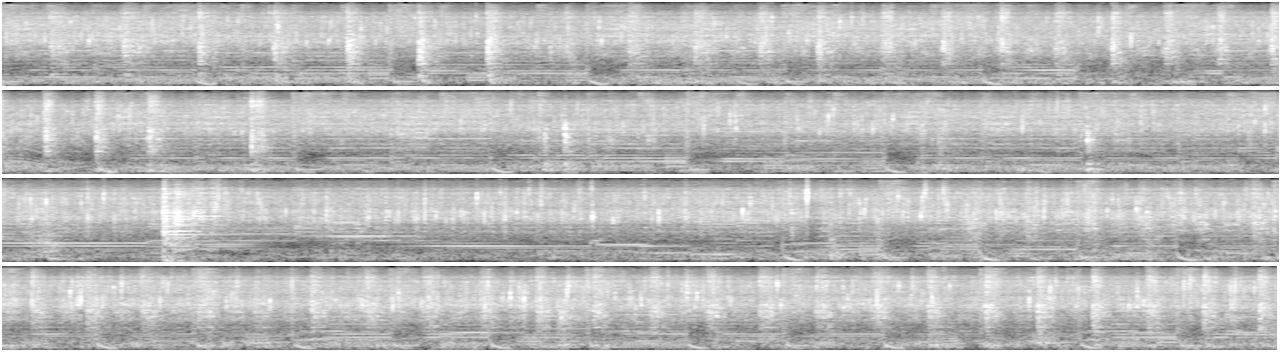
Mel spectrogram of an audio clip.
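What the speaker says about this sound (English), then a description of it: "Then this is some spring onion leaves, which I will fry as well," Spring onion leaves fry in a pan for an asparagus soup, a dense steady sizzle with crackling pops and occasional stirring scrapes, close and continuous for about twenty-five seconds.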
